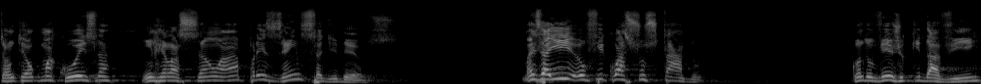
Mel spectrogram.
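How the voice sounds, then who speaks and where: A man with a high pitch and lively intonation speaks very slowly, leaving long, frequent pauses. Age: 60s. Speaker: pastor. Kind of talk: sermon. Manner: casual, joking.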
